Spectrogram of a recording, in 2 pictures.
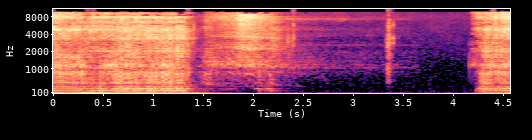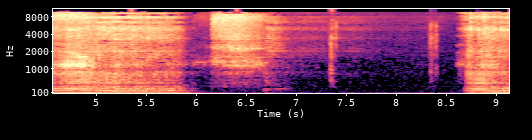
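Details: Molly, asleep outdoors and covered in grass, snores loudly with rough, low, long rattling breaths in and shorter breaths out, about 14 breaths a minute: snoring.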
